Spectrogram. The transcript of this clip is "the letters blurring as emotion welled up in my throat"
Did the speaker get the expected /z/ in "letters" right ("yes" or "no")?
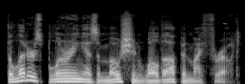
yes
